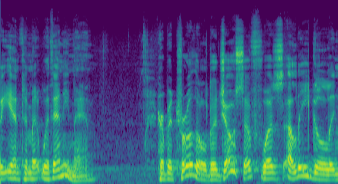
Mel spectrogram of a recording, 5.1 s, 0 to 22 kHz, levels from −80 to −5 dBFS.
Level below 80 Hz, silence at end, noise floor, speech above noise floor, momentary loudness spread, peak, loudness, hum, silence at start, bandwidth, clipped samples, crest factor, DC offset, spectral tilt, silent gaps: -50 dBFS; 0 s; -44 dBFS; 28 dB; 9 LU; -2 dBFS; -16 LUFS; none; 0 s; 15.5 kHz; under 0.1%; 16 dB; under 0.1%; -4.5 dB/octave; none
